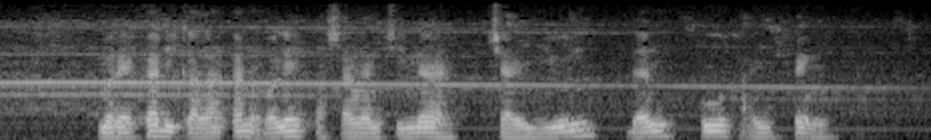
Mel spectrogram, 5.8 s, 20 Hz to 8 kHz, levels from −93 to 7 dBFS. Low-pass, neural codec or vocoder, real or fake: 7.2 kHz; none; real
